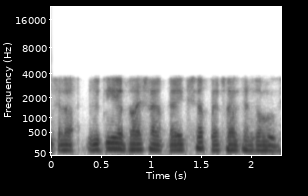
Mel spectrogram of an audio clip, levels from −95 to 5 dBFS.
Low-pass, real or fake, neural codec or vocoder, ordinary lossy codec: 3.6 kHz; fake; codec, 16 kHz, 1 kbps, FreqCodec, smaller model; Opus, 24 kbps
